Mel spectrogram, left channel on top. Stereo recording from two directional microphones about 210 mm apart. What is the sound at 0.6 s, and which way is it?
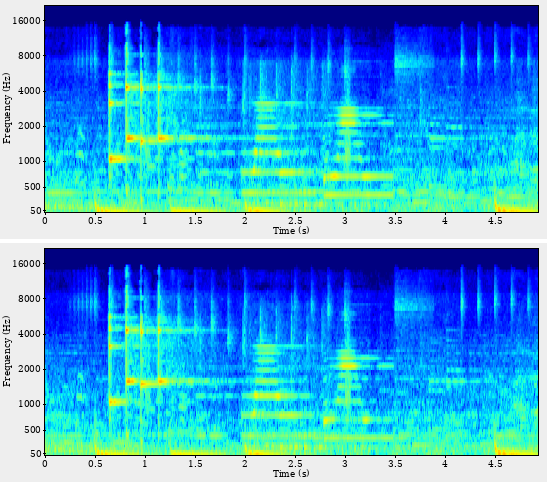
Music, centre (ahead or behind).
